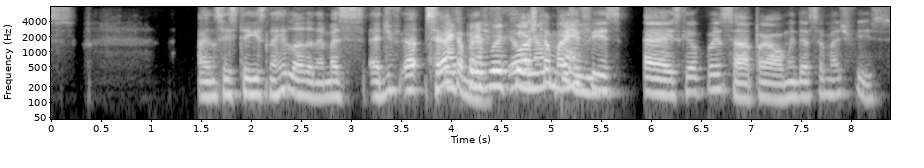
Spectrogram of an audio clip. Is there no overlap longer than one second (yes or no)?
no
